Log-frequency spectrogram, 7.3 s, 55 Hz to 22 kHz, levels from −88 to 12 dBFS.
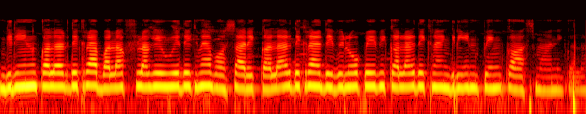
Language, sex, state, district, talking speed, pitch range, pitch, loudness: Hindi, female, Bihar, Bhagalpur, 235 wpm, 220-240 Hz, 230 Hz, -20 LUFS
